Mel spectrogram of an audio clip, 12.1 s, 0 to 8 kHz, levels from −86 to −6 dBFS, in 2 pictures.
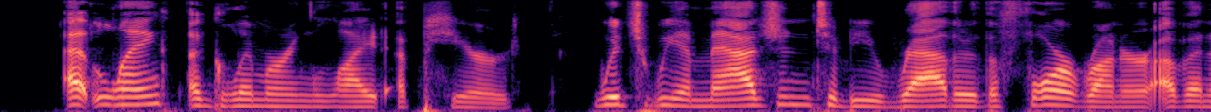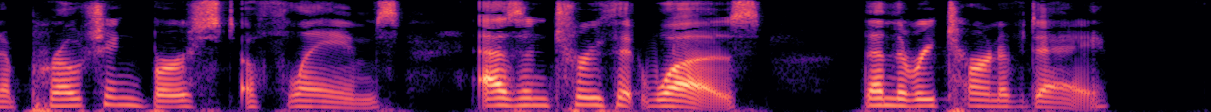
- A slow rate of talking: No, average, 150 wpm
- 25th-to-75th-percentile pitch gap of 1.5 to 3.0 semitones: No, average, 3.6 semitones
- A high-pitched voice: No, medium, 165 Hz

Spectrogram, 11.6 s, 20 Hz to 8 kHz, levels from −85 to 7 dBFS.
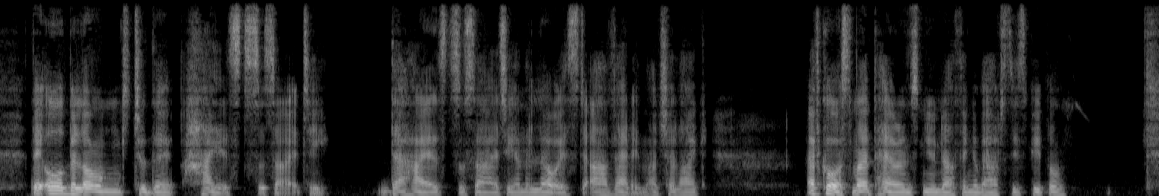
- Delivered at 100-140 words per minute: Yes, slow, 135 wpm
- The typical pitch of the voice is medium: No, low, 105 Hz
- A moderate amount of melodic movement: No, narrow, 1.9 semitones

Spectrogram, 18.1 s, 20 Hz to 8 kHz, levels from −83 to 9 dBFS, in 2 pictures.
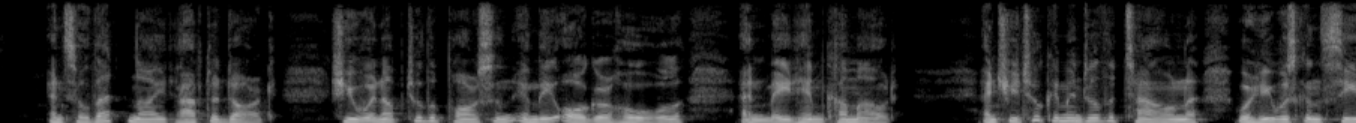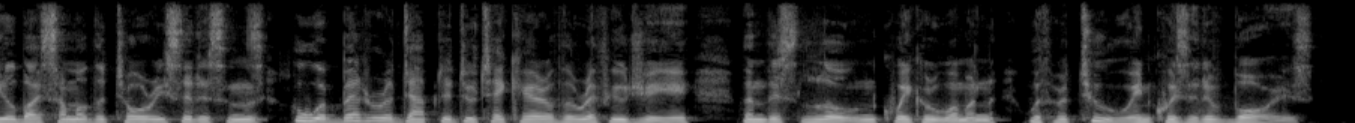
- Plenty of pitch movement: No, average, 3.2 semitones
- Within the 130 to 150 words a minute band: No, average, 195 wpm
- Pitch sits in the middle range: Yes, medium, 150 Hz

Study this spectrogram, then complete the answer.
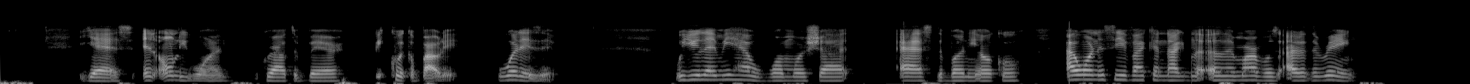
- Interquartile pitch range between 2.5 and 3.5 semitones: Yes, average, 2.8 semitones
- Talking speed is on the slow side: No, average, 165 wpm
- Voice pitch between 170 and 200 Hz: Yes, medium, 185 Hz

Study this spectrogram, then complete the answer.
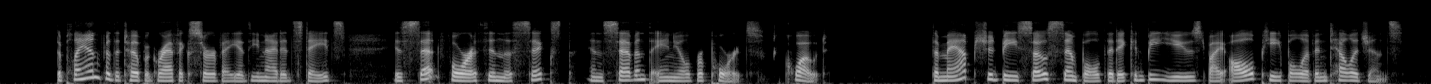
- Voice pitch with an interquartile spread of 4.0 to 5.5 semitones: No, average, 3.4 semitones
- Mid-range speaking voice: Yes, medium, 180 Hz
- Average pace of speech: Yes, average, 150 wpm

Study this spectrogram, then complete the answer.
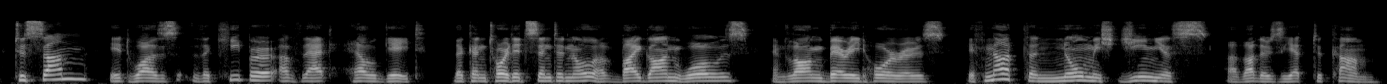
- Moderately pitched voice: Yes, medium, 150 Hz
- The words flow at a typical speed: No, slow, 130 wpm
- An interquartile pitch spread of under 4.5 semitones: Yes, average, 3.1 semitones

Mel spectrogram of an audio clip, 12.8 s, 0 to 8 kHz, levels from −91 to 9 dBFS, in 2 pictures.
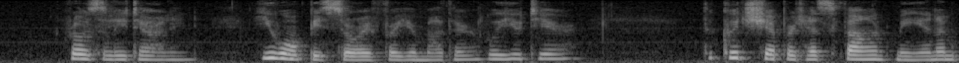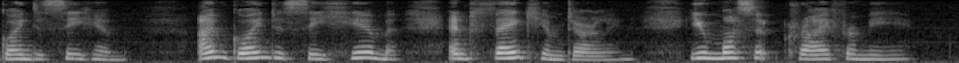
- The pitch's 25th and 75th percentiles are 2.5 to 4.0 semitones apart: No, average, 4.4 semitones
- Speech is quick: No, average, 180 wpm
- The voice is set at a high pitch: Yes, high, 205 Hz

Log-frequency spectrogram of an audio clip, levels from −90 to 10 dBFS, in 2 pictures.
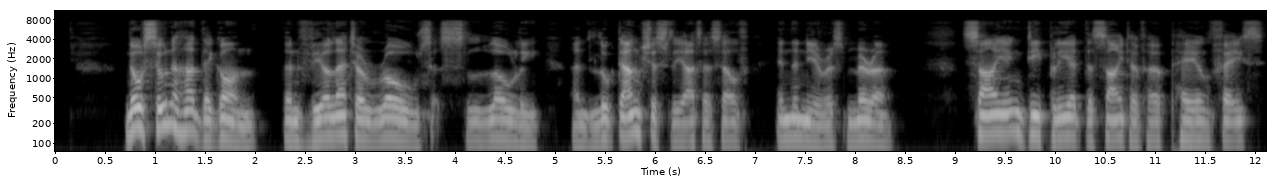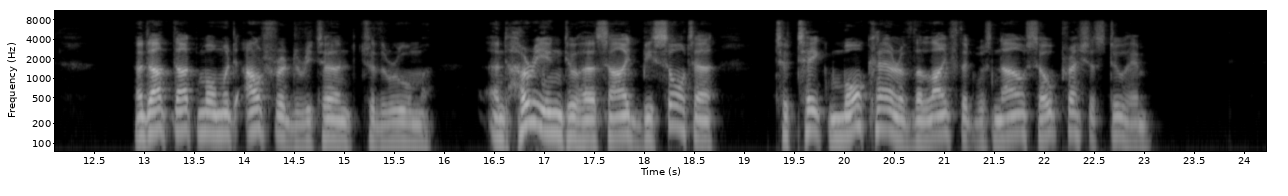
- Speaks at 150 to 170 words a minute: No, average, 140 wpm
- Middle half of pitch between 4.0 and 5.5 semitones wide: Yes, average, 4.3 semitones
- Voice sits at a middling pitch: No, low, 115 Hz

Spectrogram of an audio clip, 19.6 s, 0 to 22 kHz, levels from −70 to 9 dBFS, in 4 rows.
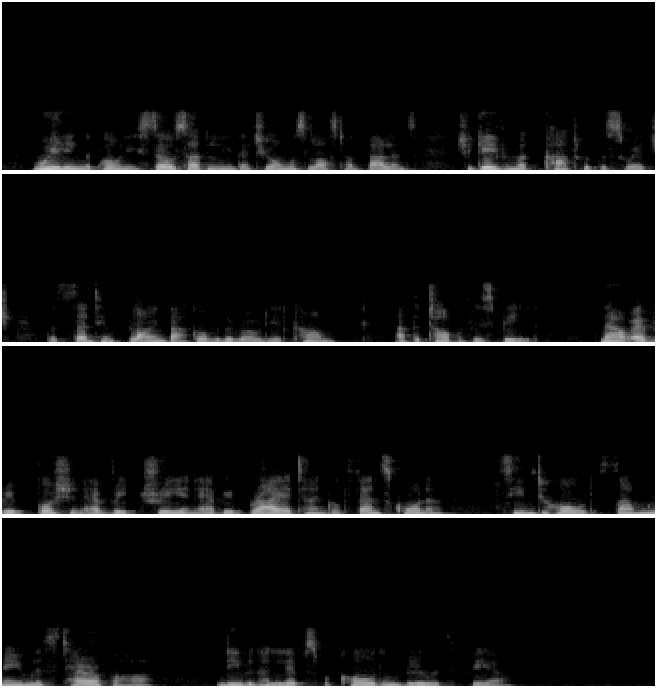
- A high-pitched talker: Yes, high, 205 Hz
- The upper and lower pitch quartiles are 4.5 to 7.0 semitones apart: No, average, 2.9 semitones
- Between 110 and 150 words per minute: No, average, 200 wpm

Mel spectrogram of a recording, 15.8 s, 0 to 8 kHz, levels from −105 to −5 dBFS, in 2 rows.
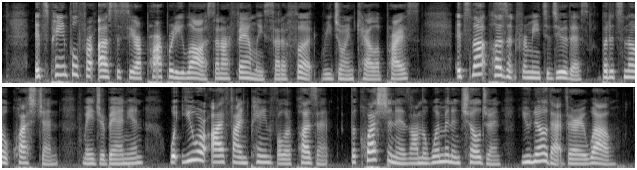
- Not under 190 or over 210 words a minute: Yes, average, 195 wpm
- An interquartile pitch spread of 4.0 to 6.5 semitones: Yes, average, 5.3 semitones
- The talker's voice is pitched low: No, high, 200 Hz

